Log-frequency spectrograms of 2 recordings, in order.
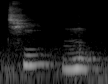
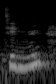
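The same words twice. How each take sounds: First: The name is said differently from French reading. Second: The name is read the usual French way. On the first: The speaker calls it right. "mais ça se prononce Temu" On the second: The speaker calls it wrong. "nous on aurait tendance à le prononcer Temu"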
